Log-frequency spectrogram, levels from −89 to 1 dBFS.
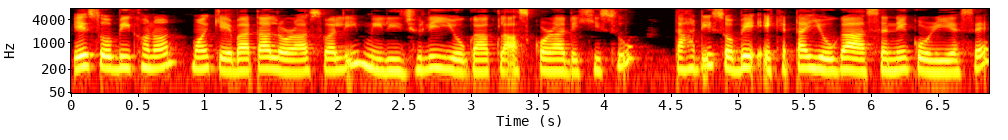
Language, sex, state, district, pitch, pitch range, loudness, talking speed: Assamese, female, Assam, Kamrup Metropolitan, 200 Hz, 185-220 Hz, -17 LUFS, 155 wpm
